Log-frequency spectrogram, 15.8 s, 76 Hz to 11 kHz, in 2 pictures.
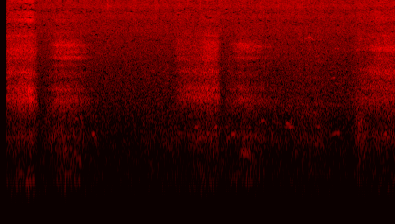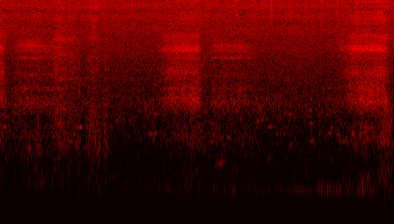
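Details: Ridgeback cross dog snoring while asleep, showing her teeth: slow, rasping snore breaths about every four seconds, roughly 16 a minute, in a quiet room.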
